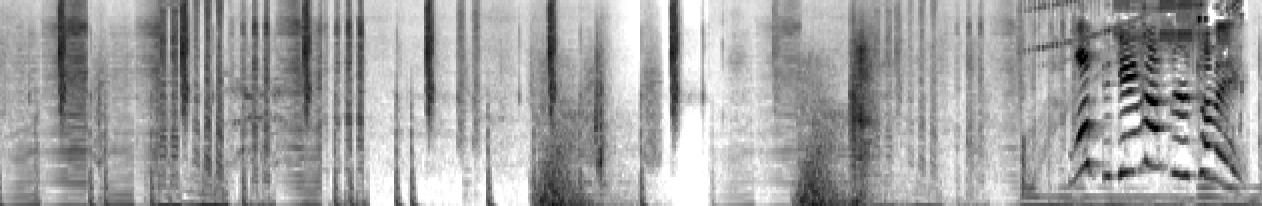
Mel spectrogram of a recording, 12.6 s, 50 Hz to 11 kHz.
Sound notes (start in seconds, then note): 5.4 poof!; 8.0 poof!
